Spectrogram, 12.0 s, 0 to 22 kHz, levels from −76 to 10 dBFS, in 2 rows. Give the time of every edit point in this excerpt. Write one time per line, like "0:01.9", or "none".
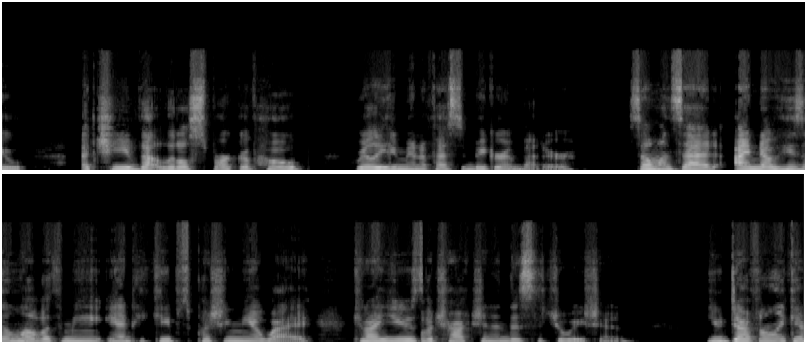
0:02.9
0:09.2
